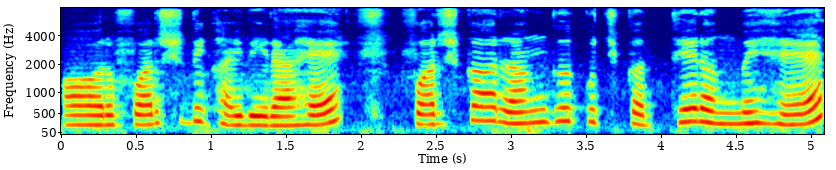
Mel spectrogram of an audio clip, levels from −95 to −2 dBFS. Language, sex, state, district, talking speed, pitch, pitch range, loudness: Urdu, female, Uttar Pradesh, Budaun, 165 wpm, 260 Hz, 230-300 Hz, -16 LUFS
